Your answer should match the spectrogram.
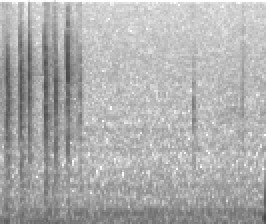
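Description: A quick run of light clicks and crackles from a hand handling the glossy paper pages of a catalogue, bunched in the first half second, then only a faint steady low hum.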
